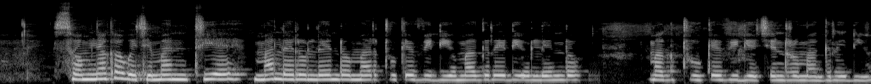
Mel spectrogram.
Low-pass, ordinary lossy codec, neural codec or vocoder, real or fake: 19.8 kHz; none; none; real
